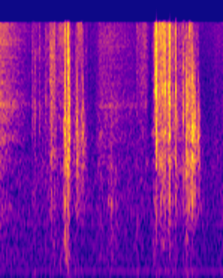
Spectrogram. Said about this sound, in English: I still love to hear those pages turning.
